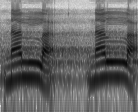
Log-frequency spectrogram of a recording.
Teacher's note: cara bacanya nunnya dileburkan ke dalam huruf la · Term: Idgham Syamsiah, idgham syamsiyah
